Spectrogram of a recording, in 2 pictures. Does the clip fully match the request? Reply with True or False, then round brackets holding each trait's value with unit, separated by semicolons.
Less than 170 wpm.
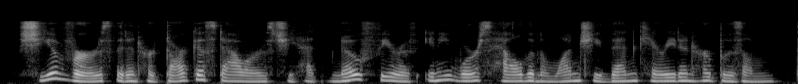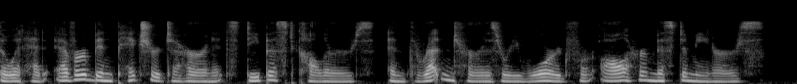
False (175 wpm)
